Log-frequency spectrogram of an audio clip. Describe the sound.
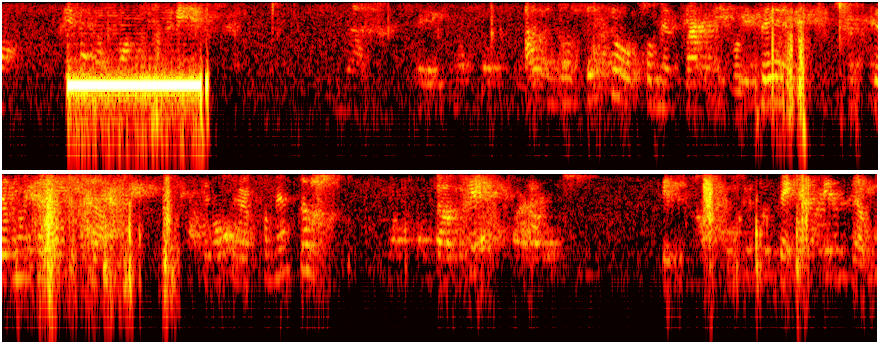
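A telephone ring tone sounds once as a single loud, steady tone lasting about a second, followed by people talking over the line.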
